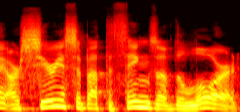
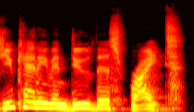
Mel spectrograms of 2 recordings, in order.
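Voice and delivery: ordinary talk

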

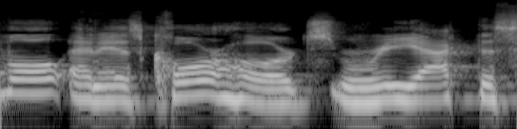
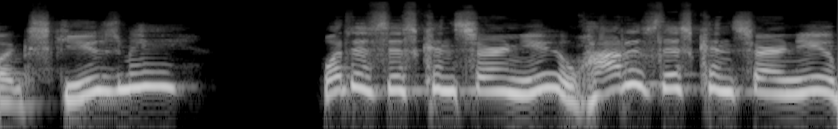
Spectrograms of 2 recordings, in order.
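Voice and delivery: high-pitched affronted questioning; mock indignation; 6 semitones higher than usual. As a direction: act out indignant disbelief, pitch raised. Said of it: "They get angry".

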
